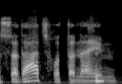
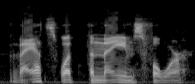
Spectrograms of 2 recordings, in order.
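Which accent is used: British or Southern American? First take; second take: British; Southern American. First: It is said in a British-sounding accent. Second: It is said in a Southern American accent. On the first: The speaker calls it wrong. "so shocked by the Cyclops he became British" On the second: The speaker calls it right. "Down south Georgia boy. ... There we go"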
